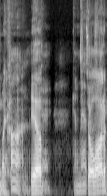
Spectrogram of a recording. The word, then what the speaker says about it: Macan: And it's pronounced Macan. So, Macan. Macan. Okay. So, a lot of people will call it a Macan or Mackan, but Porsche calls it Macan.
